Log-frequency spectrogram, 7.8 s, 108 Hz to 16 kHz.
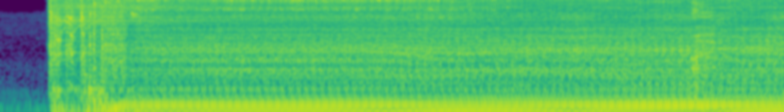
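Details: Yanmar TK486 4-cylinder diesel on a stand, no coolant or radiator, after the solenoid is reconnected: cranks and catches right away, then settles into an even, steady clatter on all four cylinders; smooth, healthy idle.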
